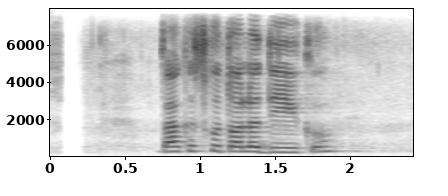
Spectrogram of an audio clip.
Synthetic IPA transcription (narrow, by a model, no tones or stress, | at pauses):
bakʌskot̪ʌlʌd̪ijeko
